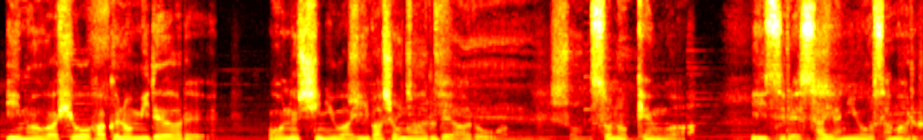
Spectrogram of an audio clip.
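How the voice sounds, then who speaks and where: Solemn stoic swordsman acted by a man, lowish voice, grave archaic formality, game dialogue over clear music. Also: natural voice. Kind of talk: Japanese video game voice acting.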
